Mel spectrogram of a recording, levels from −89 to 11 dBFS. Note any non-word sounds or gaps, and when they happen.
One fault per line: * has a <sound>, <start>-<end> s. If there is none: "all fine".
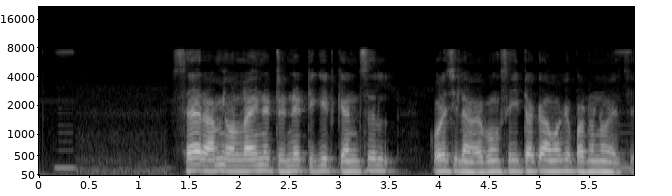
all fine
